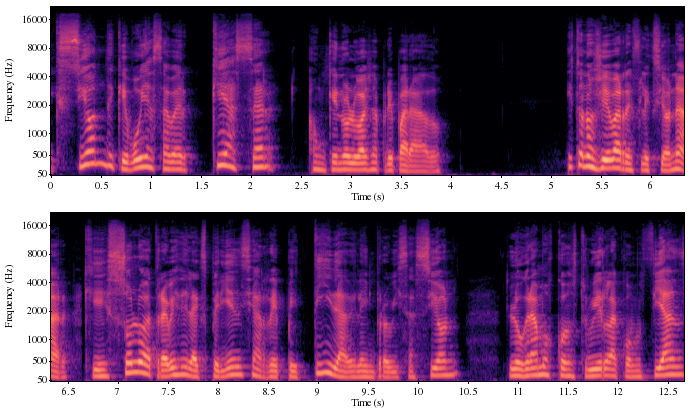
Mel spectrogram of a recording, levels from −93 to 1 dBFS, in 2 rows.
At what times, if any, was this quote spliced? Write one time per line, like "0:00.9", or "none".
0:06.6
